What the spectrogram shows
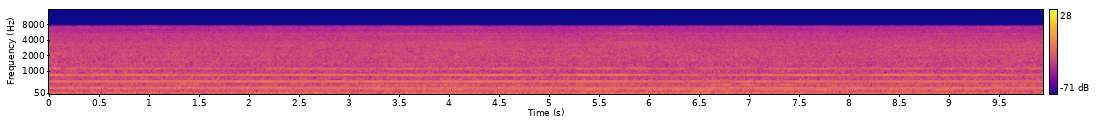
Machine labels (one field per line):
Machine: fan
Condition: normal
